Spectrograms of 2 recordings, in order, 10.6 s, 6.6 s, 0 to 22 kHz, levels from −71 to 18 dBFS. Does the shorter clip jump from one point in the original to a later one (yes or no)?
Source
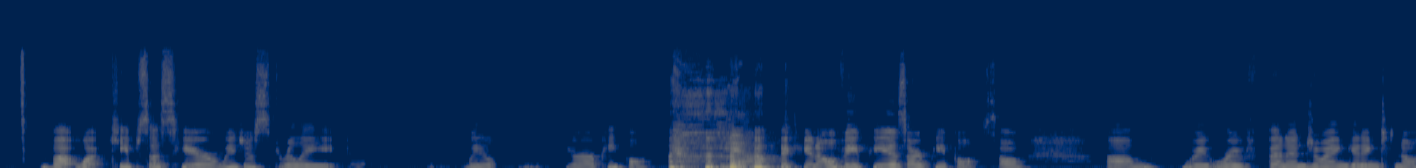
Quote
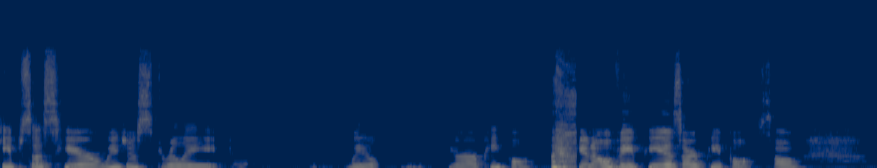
yes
